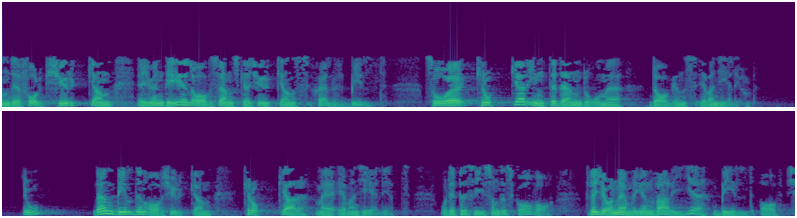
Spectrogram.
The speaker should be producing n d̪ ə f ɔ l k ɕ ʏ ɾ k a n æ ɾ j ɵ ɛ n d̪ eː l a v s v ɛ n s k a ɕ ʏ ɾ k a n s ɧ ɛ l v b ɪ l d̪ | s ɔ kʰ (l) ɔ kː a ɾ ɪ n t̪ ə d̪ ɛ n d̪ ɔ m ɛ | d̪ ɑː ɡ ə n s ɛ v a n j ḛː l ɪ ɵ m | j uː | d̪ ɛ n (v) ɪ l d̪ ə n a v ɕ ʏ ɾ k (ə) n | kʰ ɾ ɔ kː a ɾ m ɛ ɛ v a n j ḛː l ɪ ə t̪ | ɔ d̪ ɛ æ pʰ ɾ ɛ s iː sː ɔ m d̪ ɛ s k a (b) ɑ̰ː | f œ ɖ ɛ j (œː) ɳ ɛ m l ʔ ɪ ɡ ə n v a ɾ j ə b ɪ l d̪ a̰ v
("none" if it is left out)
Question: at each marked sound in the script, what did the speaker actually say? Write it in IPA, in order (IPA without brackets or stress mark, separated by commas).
ɾ, b, a, v, œː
